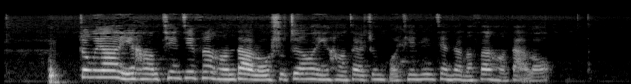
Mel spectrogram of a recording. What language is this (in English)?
Chinese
